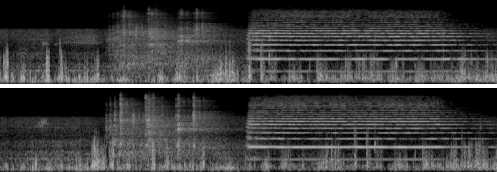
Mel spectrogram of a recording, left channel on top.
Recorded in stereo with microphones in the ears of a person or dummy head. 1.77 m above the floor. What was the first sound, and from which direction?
Crushing, 75° right (ahead or behind).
